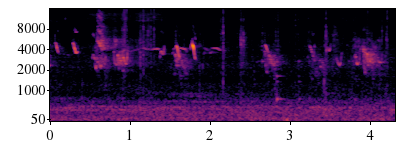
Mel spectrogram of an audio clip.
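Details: Young chicks giving a few high, sharp peeps, each a short downward slur with irregular gaps between them, over soft hiss and scattered rustling noises.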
